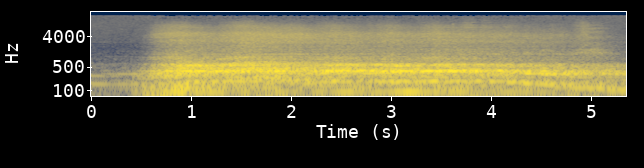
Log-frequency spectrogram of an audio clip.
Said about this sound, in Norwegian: Nå starter jeg opp eh, noen biler her. Det er ikke Hilux. Nei.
